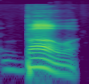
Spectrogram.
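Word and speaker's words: Mbow: But it is it is bow like Bo Jackson bow and arrow.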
